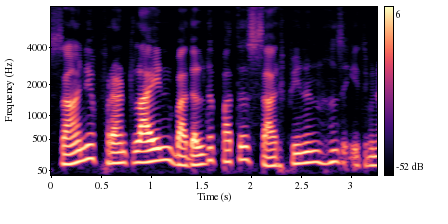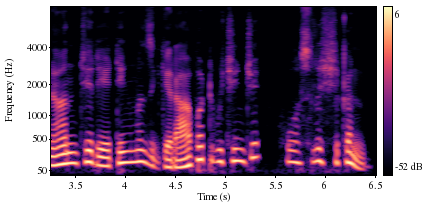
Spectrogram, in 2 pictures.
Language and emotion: Kashmiri, sad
